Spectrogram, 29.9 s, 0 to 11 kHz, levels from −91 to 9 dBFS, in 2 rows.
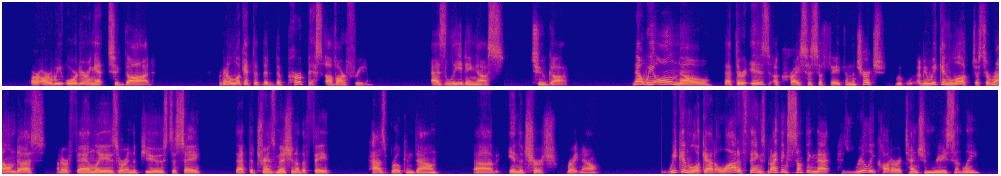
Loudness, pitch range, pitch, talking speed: -20 LUFS, 130-175 Hz, 150 Hz, 180 wpm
